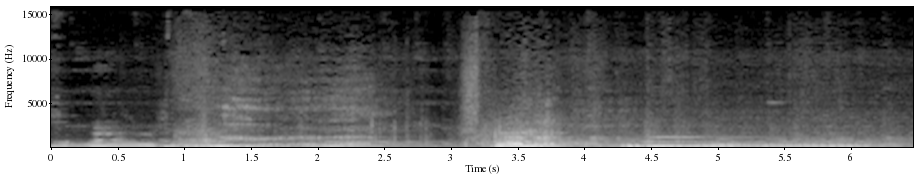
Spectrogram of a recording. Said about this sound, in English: In How to Train Your Dragon, the sounds of tigers, horses, and elephants were all used for the dragon named Toothless.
